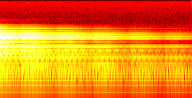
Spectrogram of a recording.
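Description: A MayFly Terrain tremolo pedal on an electric guitar holds a sustained chord, its volume swelling and dipping in a slow, even pulse, steady and moderately loud with no talk.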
